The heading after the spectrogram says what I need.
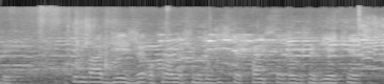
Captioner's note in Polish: dźwięk dzwoniącego telefonu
